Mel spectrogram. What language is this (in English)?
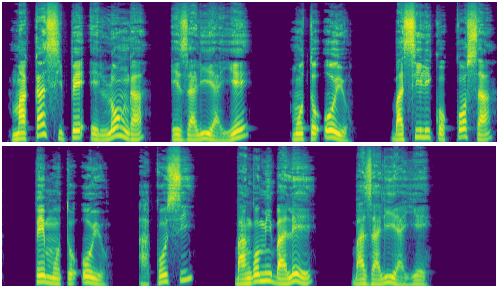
Lingala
